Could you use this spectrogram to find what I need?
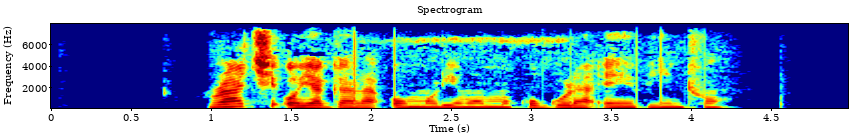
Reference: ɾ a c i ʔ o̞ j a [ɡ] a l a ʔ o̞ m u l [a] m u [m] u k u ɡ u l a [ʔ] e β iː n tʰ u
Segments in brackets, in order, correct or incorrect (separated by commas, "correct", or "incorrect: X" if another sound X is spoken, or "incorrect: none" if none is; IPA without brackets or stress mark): correct, incorrect: i, correct, correct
